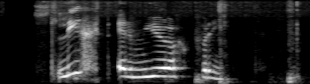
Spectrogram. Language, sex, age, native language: Icelandic, male, 10, Icelandic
